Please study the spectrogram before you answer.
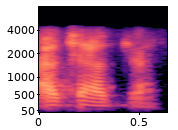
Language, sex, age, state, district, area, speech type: Sindhi, male, 60+, Maharashtra, Mumbai Suburban, urban, conversation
